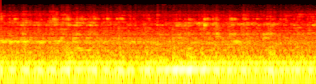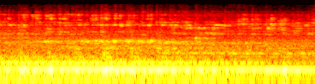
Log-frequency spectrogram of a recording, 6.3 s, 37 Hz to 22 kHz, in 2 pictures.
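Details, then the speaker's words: 1967 Dodge Coronet 440, 318 V8 with Holley Sniper fuel injection, automatic, stainless dual exhaust, heard at the rear exhaust: deep, even idle rumble with steady lope, no ticks or blowing leaks; a healthy, normal exhaust note. "And let's circle back here so you can hear the exhaust note on her. Does have dual exhaust."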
